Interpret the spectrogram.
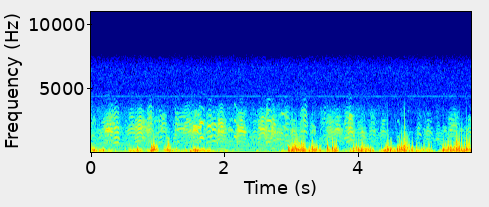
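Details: Mixed flock of geese, some from the Arctic, resting in their thousands on a Swedish lake near Stockholm during autumn migration, 22 September 2009; bursts of honking and yelping calls come and go amid strong gusting wind.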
